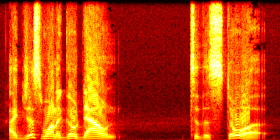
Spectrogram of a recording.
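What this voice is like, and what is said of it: Christopher Walken impression, halting pauses. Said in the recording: “Let's hear Christopher Walken then ... the trick is you just have to pause a lot and make sentences not work right”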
